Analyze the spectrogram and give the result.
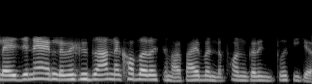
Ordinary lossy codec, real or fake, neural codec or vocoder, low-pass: none; fake; codec, 16 kHz, about 1 kbps, DyCAST, with the encoder's durations; 3.6 kHz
